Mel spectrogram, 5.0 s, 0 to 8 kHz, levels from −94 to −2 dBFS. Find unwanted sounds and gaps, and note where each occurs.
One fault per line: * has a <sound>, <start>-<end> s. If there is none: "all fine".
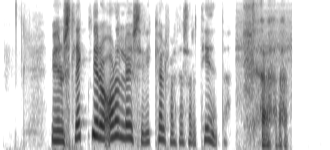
* has a laugh, 3.6-4.3 s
